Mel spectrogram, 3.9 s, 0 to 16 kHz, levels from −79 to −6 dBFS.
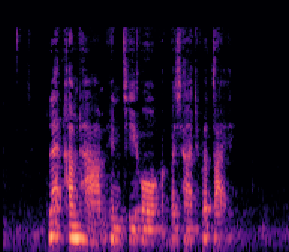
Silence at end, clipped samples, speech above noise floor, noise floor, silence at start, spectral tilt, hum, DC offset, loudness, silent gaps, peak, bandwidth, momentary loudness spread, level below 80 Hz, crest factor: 0.75 s; under 0.1%; 30 dB; -58 dBFS; 0.65 s; -6 dB/octave; none; under 0.1%; -29 LUFS; none; -10 dBFS; 11.5 kHz; 10 LU; -58 dBFS; 20 dB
